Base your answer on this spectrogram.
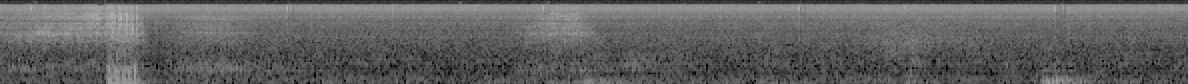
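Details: Snoring dog whose nose stays congested after an illness; two brief, low, rasping snorts several seconds apart, with faint breathing between them and a quiet background.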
